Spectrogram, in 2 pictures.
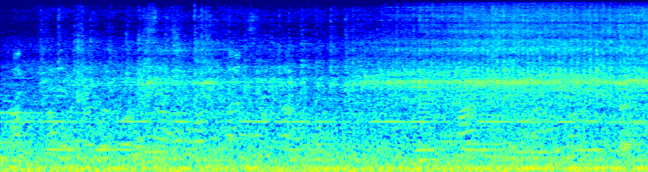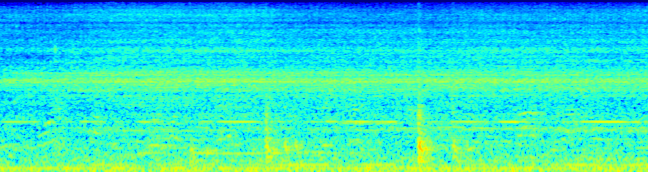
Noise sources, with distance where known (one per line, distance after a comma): small or medium rotating saw, near
person or small group talking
